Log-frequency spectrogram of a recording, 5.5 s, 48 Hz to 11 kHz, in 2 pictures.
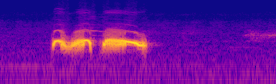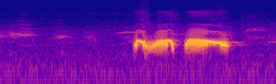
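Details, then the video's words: Decoy spotted dove calling to lure wild doves, 2022: two bouts of mellow cooing, each a short arched coo followed by a longer rolling one, separated by about three seconds of silence. "cu gáy mồi cây gáy gọi giọng chuẩn"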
